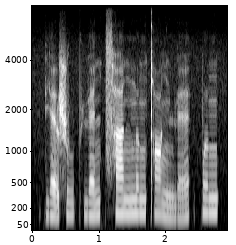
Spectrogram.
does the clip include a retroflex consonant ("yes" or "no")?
yes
